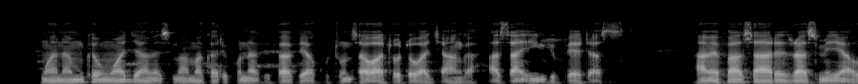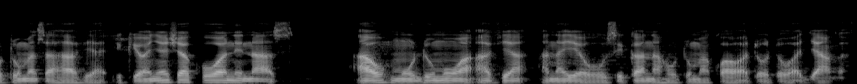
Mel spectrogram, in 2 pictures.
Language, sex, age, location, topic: Swahili, female, 18-24, Nakuru, health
